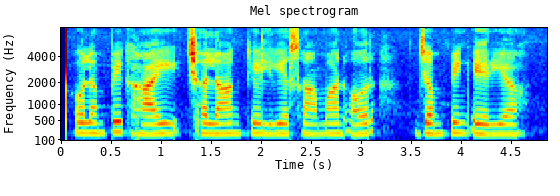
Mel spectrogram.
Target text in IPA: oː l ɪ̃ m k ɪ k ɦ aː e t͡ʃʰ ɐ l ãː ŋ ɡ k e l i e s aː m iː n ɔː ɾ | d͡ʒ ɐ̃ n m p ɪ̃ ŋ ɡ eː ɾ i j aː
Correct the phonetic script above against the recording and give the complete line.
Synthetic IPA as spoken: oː l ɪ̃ m p ɪ k ɦ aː i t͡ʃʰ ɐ l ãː ŋ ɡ k e l i e s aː m aː n ɔː ɾ | d͡ʒ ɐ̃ m p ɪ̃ ŋ ɡ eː ɾ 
